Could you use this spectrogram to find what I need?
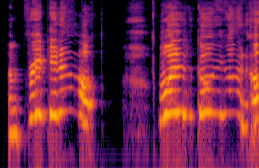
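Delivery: high-pitched, hammed-up freak-out; mock panic. Streamer losing control of her emote effects, mock panic. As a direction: pitch leaps up in playful panic.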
